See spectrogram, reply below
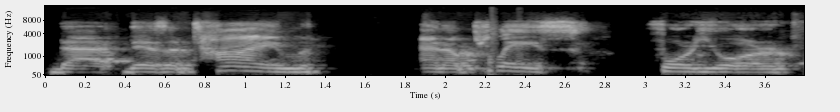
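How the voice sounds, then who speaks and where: A man co-hosting a casual sports podcast, animated and laughing often, with plenty of fillers. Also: fairly high pitch, slow, highs cut off. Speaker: podcast co-host.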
